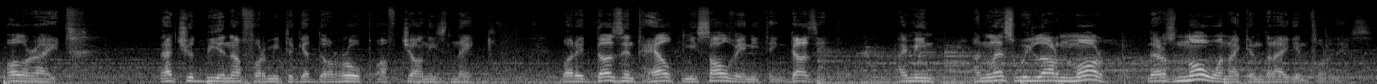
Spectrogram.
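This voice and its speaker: An actor playing a gruff, skeptical police detective in a video game, blunt and measured as he questions things. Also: medium pitch, over music, natural voice. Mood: resigned, blunt. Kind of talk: video game cutscene acting.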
